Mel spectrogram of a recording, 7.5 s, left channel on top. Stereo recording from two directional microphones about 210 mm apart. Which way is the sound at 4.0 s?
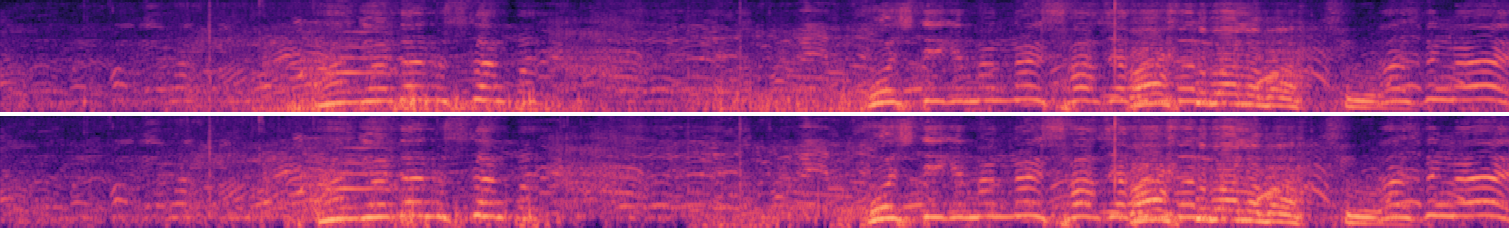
45° left (ahead or behind).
